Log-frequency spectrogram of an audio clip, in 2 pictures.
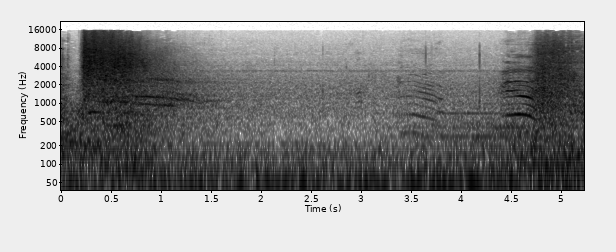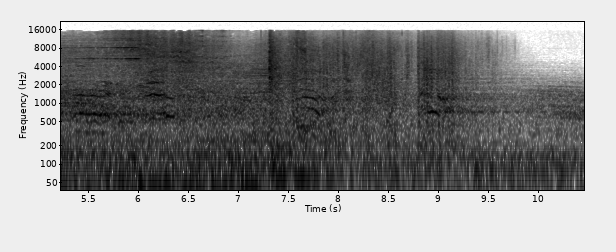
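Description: A body falls and thuds heavily against hard walls.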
